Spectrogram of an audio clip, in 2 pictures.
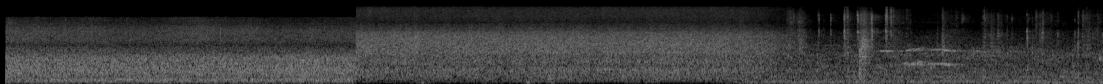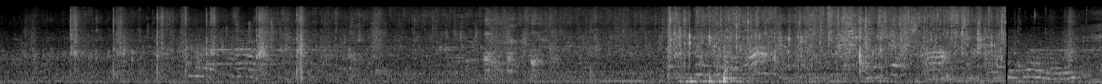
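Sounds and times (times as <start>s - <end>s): wok sizzling over gas flame: 12.0s - 22.0s
hot pot sizzling: 13.4s - 21.2s.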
